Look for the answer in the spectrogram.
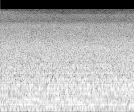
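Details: Ceiling orbit fan after replacement of its missing blade; steady, even rush of air with no ticking, scraping or wobble, running smoothly and strongly.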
